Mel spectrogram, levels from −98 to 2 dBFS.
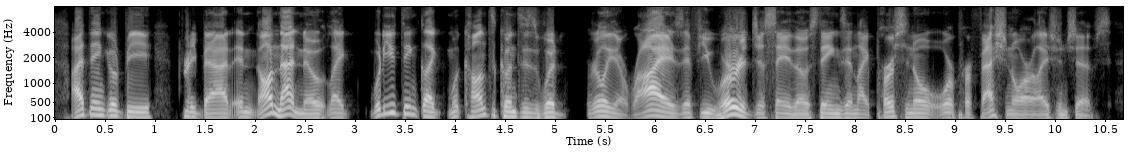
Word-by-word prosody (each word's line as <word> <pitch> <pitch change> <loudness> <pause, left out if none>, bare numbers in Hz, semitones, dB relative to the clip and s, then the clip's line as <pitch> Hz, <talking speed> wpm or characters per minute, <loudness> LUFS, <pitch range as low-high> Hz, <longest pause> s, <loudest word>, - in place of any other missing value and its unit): I - - +4
think 165 -3 0
it - - -1
would 145 -5 +1
be 120 -2 +1 0.3
pretty 125 -3 -1
bad, 105 0 +1
and 120 -2 -3
on - - +5
that - - +6
note, 100 -1 -1
like, 110 -4 -4 0.2
what 150 +6 -2
do 200 - -1
you 225 - +2
think, 185 -5 -3
like, 125 -5 +3
what 130 +1 -5
consequences 130 -5 0
would 105 -4 0 0.2
really 125 +2 0
arise 105 - +3
if 110 -1 -5
you 110 -3 -1
were 175 - +6
to 135 - +3
just 100 0 -7
say 105 -2 -1
those 95 -1 -3
things 105 -2 -1
in 100 - -2
like 95 -2 -5
personal 115 -3 -1
or 110 +2 -3
professional 95 -2 -3
relationships? 90 0 -6
110 Hz, 200 wpm, -23 LUFS, 100-130 Hz, 0.3 s, that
